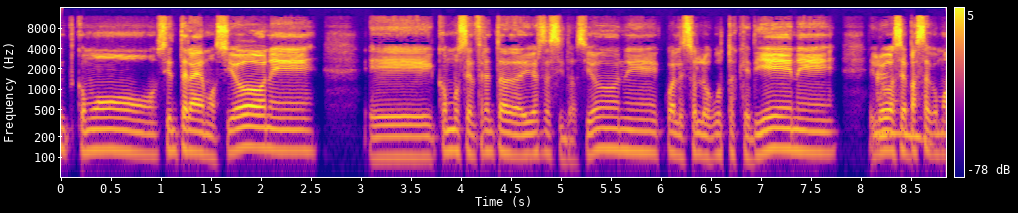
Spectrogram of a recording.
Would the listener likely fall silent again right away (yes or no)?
yes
